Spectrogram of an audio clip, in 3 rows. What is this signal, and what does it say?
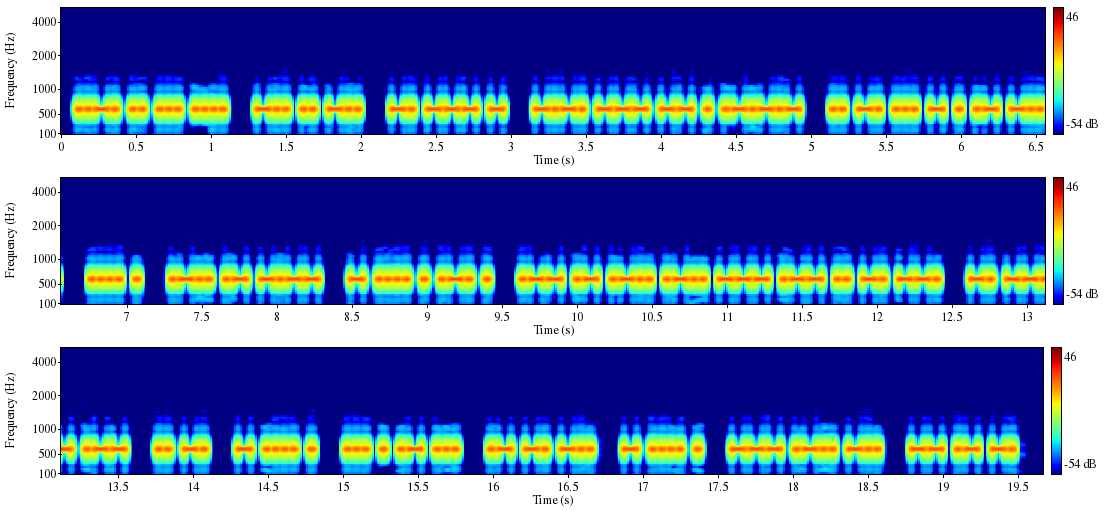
Morse code, heard as a keyed tone, about 40 wpm, 600 Hz. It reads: FISH DID NOT COME. INSTEAD HE LAY THERE WALLOWING NOW IN THE SEAS AND THE OLD MAN
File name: the old man and the sea 2 40wpm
